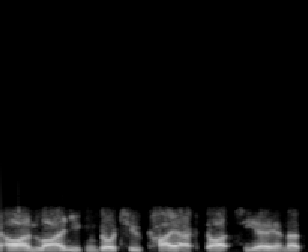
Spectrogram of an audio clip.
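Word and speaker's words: qajaq: to find me online you can go to kayak.ca and that's spelled traditionally so q a j a q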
